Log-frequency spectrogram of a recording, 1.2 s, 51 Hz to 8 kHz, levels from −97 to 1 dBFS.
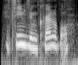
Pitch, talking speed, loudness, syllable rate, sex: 225 Hz, 150 wpm, -14 LUFS, 6.1 syllables/s, female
